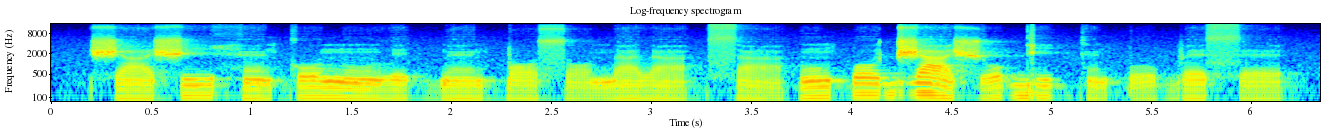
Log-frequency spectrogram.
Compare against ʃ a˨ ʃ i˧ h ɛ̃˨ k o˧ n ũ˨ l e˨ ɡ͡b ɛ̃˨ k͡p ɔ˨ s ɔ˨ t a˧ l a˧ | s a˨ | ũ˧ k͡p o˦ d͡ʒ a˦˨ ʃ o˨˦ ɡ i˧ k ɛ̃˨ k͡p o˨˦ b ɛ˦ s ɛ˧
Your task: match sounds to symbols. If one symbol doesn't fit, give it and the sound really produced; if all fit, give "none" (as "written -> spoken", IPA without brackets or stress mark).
t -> n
